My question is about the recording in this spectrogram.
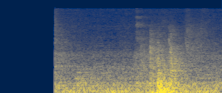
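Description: Dead silence for the first half second, then low room tone and an interior door opening with a short thump about a second and a half in.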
